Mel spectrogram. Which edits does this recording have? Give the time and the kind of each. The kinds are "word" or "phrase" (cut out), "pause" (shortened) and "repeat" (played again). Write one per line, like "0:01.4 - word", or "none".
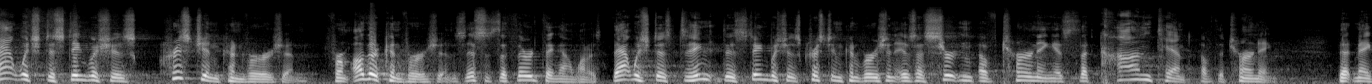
0:03.1 - pause
0:04.6 - word
0:06.0 - word
0:09.7 - word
